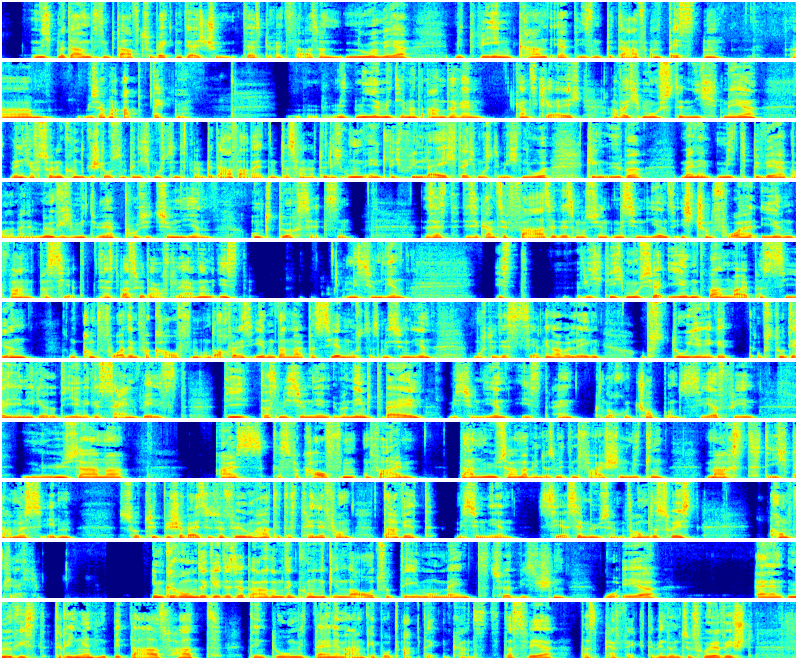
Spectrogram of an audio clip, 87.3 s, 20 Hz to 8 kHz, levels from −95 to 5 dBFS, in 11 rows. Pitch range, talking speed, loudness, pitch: 80-110 Hz, 155 wpm, -19 LUFS, 95 Hz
